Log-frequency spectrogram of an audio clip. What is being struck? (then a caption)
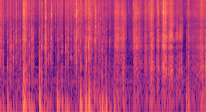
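Polystyrene foam block. A hand-sized, solid block of white polystyrene foam is scratched with long nails close to the mic. It gives a dense run of crinkly, crunchy scrapes and sharp crackles with bright hiss over low, muffled thumps. Each scrape stops almost at once, with no ring after it.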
